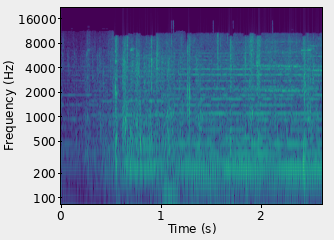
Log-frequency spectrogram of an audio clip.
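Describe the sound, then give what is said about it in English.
Horse hooves of Rambo's horse clip-clop along at an uneven walking pace, moderately loud, as a young boy follows it, over a steady humming background with faint sustained tones. “A young boy, no more than 12 years old, drops his rifle and follows Rambo's horse.”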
